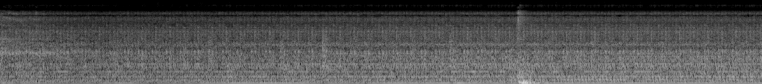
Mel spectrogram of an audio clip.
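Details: Opel Vauxhall Vectra 1.9 CDTi 150 Z19DTH diesel, 139,471 on the odometer, just after timing belt replacement; even idle with usual light clatter, no knocks, rattles or belt noise. Normal idle.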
